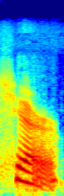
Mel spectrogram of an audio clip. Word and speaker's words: share: 6 de share y se escribe share con s h share y se dice ser lista donde ya tenemos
